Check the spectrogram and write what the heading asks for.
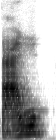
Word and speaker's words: Bao: She got her directing sort of debut doing the Pixar short, I think it's pronounced Bao, B-A-O, the one with the little dumplings in it, sort of group memories of a baby.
